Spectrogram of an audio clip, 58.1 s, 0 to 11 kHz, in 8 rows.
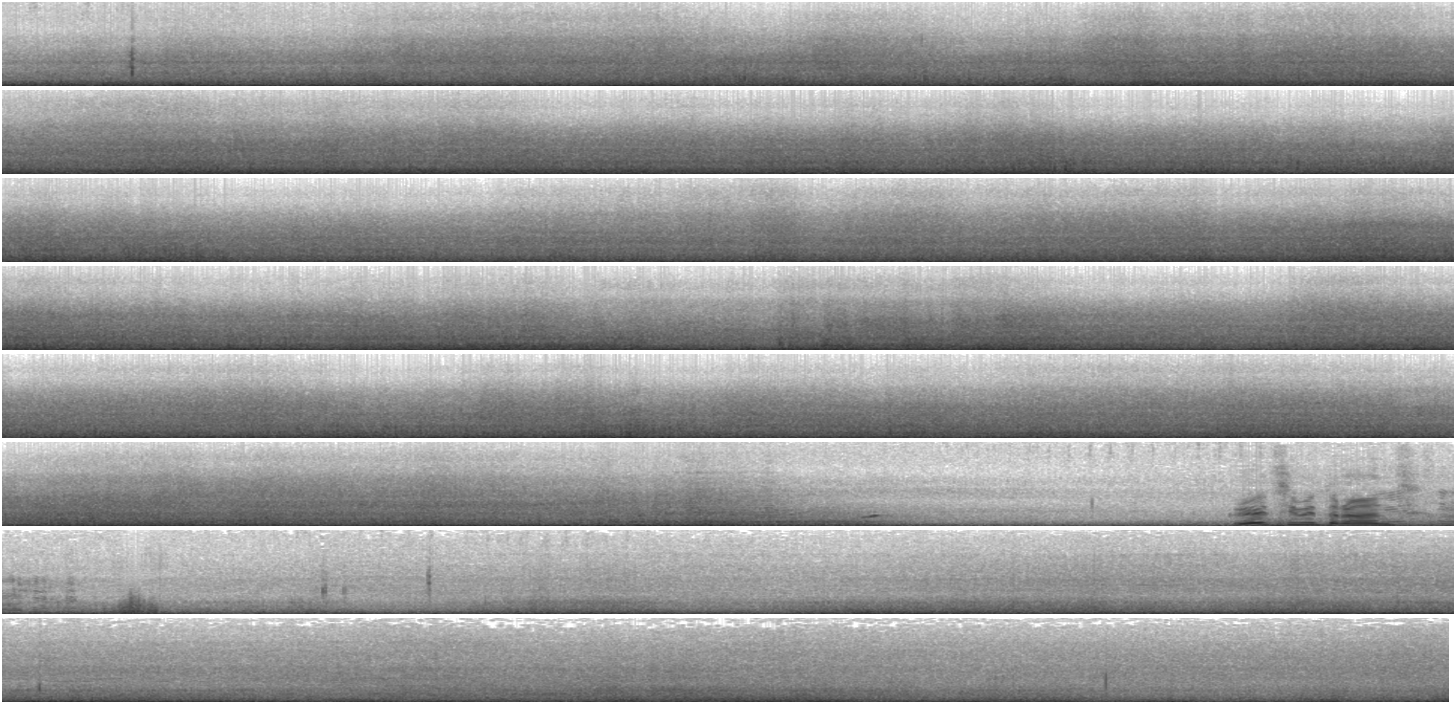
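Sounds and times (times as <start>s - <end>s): wind noise on microphone: 0.0s - 58.0s.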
